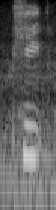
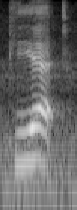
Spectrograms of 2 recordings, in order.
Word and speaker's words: Piet: say his name is piet mondrian i've heard that also but that's because they're trying to pronounce the name pete by what they see p-i-e-t piet and but in reality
